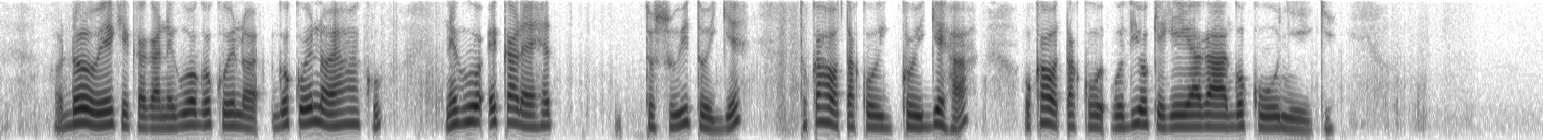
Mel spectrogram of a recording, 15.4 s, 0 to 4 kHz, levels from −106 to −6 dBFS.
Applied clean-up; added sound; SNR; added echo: none; none; none; none.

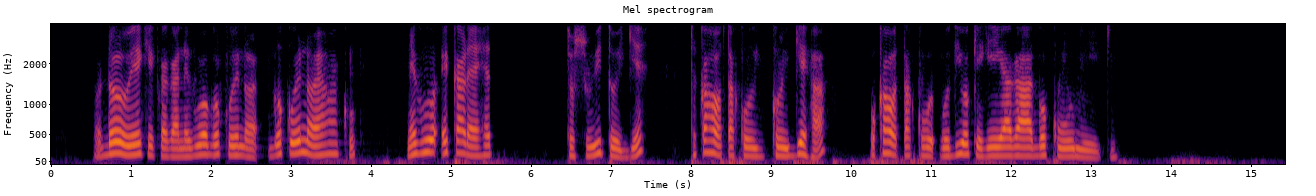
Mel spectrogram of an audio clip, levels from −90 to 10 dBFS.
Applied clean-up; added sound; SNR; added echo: neural mask model DeepFilterNet 3.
